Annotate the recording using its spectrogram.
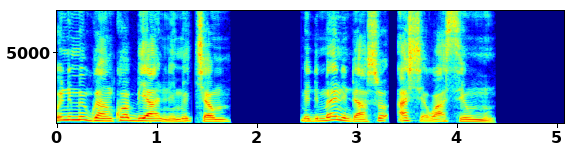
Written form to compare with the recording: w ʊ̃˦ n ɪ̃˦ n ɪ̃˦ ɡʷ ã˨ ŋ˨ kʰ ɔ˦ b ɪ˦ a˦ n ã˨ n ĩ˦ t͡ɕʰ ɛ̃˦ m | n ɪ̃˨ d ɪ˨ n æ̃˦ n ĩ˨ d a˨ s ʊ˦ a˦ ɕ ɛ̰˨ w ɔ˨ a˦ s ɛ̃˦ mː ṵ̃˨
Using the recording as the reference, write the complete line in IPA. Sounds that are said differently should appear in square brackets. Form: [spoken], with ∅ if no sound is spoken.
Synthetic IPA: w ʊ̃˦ n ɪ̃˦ [m] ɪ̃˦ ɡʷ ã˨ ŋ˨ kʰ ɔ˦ b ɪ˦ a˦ n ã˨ [m] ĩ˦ t͡ɕʰ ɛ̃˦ m | [m] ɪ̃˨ d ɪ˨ [m] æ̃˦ n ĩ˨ d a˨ s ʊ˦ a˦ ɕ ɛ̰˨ w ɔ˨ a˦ s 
